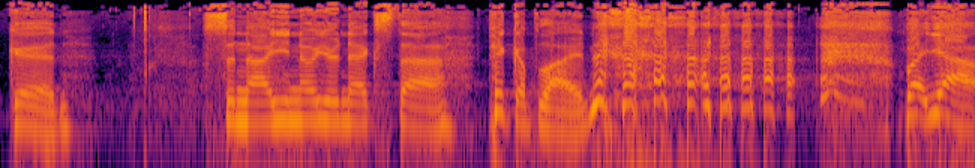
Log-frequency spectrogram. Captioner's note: laughs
